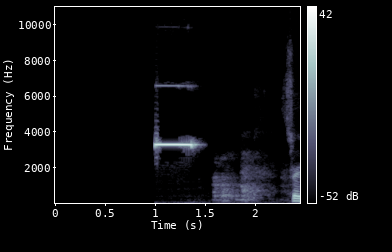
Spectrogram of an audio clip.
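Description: A smoke alarm gives a short, loud, high beep.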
